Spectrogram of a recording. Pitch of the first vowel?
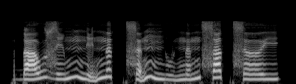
rising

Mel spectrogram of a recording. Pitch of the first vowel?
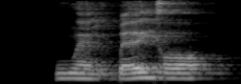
low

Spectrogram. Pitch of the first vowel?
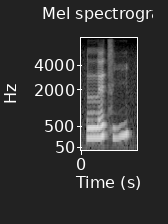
rising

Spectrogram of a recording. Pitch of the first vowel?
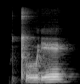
low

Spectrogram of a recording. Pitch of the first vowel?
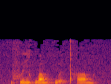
rising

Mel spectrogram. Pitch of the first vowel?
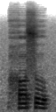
high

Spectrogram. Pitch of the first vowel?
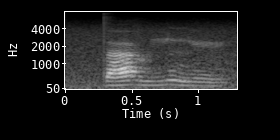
rising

